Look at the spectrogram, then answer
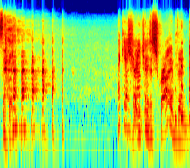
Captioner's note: laughing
